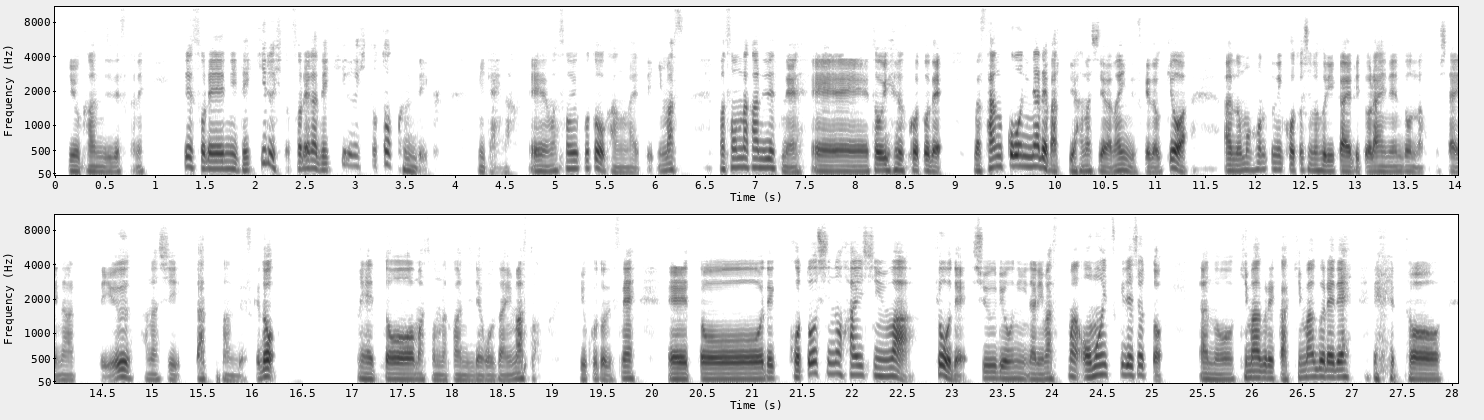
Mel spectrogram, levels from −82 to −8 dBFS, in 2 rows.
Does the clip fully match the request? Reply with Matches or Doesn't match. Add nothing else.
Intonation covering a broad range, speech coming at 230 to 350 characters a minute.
Doesn't match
